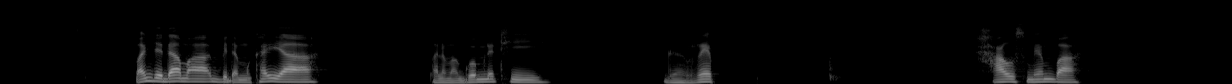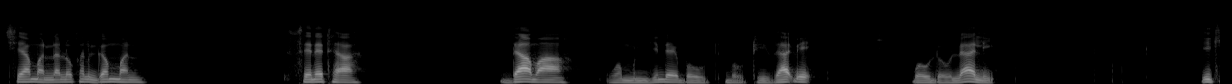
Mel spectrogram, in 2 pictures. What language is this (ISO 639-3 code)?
kna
